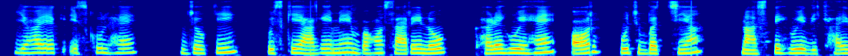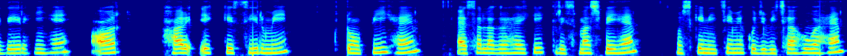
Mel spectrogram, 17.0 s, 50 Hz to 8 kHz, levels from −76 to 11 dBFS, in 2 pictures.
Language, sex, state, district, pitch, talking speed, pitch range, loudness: Hindi, female, Chhattisgarh, Balrampur, 220 Hz, 165 wpm, 210-235 Hz, -19 LUFS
